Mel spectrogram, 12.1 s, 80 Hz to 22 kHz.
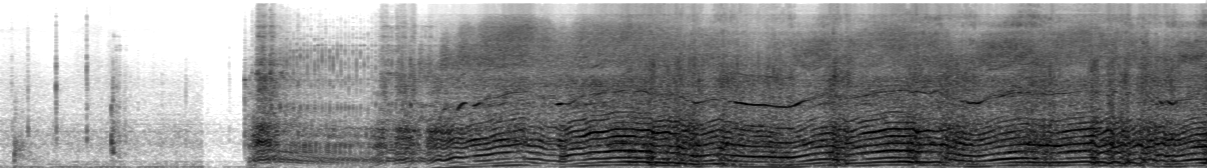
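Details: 1997 Stihl Pro Series FS two-stroke trimmer cutting grass at full throttle: crisp high wail dips and recovers smoothly as the line bites, clean strong running under load; normal full-throttle running.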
